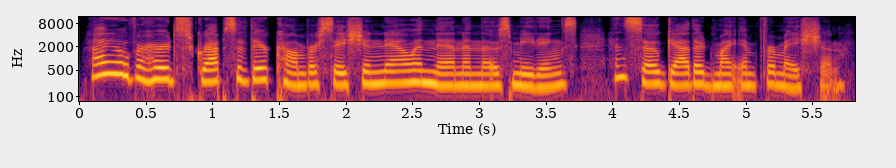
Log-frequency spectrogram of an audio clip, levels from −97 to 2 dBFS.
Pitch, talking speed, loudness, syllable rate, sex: 230 Hz, 175 wpm, -16 LUFS, 5.5 syllables/s, female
